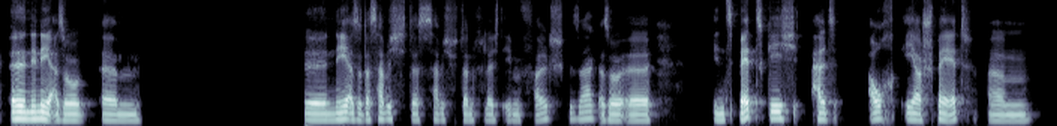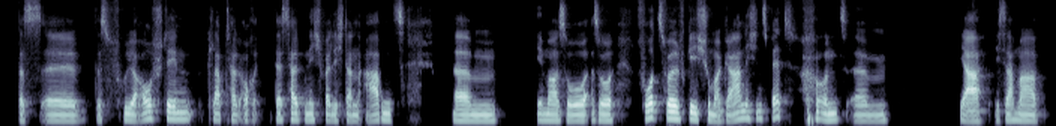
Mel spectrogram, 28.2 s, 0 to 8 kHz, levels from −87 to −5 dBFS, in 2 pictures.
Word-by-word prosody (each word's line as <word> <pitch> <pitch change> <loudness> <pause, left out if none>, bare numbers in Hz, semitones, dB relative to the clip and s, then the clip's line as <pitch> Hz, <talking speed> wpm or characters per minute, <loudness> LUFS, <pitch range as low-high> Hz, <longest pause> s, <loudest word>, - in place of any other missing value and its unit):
Äh, 120 0 +11
ne, 120 0 +6
ne, 120 -3 +8
also, 100 0 +2 0.2
ähm... 95 -1 0 2.2
Äh, 105 -1 +5
ne, 110 +4 +3
also 105 -1 0
das 105 +3 -4
habe 115 0 0
ich 115 - -12
das 100 +1 -6
habe 105 -1 -7
ich 100 - -16
dann 100 -1 -5
vielleicht 95 -1 -9
eben 95 0 -9
falsch 95 +5 -8
gesagt. 115 +2 -5
Also, 100 +1 +2
äh, 95 0 +2 0.8
ins 100 -1 -3
Bett - - +5
gehe 125 0 +6
ich 125 0 -5
halt 110 -1 0 0.4
auch 115 +2 +1
eher 110 -3 +2
spät. - - -1 0.2
Ähm, 95 +1 -4 0.5
das, - - -8
äh, 95 -1 -1 0.2
das - - -9
frühe 100 -2 -2
Aufstehen 115 0 -1
klappt - - -5
halt - - -3
auch - - -6 0.2
deshalb 100 +1 -1
nicht, 100 -1 -5
weil 95 0 -2
ich 95 - -8
dann 90 0 -4
abends, 105 +3 -3 0.6
ähm, 95 -1 0 0.5
immer 100 -1 0
so 95 0 +2
also 95 0 0 0.2
vor 135 +2 +2
12:00 120 -3 +4
gehe 115 - +3
ich 105 - -1
schon 105 - -3
mal 85 -2 -1
gar 90 +6 +1
nicht 125 0 -4
ins 125 0 -8
Bett 140 +2 -4 0.2
und 105 -3 -2
ähm, 95 0 -6 0.9
ja, 85 0 +4
ich 90 -1 -13
sage 100 0 -1
mal, 95 -2 -1
100 Hz, 135 wpm, -23 LUFS, 95-110 Hz, 2.2 s, Äh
